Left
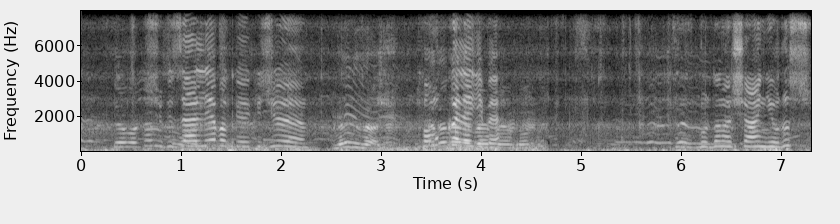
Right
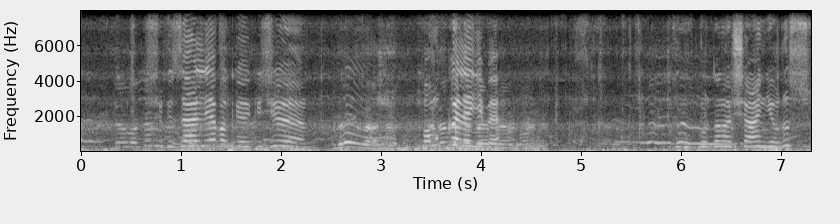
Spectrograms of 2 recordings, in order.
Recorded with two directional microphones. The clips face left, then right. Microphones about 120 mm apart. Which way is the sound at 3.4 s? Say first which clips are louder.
Left 2 dB; 20° left (ahead or behind).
